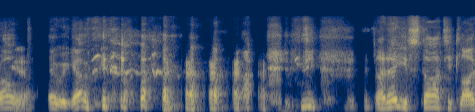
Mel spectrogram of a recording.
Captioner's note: both laughing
